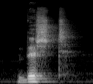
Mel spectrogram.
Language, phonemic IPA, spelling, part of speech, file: Dutch, /bʏst/, bust, verb, Nl-bust.ogg
- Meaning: inflection of bussen: 1. second/third-person singular present indicative 2. plural imperative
